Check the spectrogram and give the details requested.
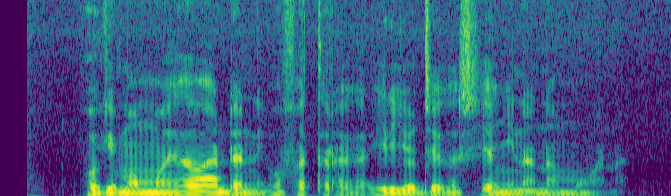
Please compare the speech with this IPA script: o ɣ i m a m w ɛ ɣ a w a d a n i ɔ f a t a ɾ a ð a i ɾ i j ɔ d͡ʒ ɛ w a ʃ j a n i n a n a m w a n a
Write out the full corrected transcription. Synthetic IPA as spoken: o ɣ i m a m w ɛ ɣ a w a d a n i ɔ f a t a ɾ a ɣ a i ɾ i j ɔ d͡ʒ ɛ ɣ a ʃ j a ɲ i n a n a m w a n a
